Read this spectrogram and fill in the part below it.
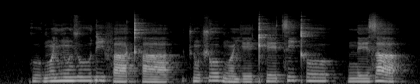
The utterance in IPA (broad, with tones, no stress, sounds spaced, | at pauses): k uː˨ ɡʷ ã˦ ɲ ũ˦ z uː˦ ɗ i˦ f aː˨ kʰ aː˨ | t͡ʃ ũ˨ ʃ oː˦ ɡʷ ã˨ j eː˨ kʰ eː˦ t͡s iː˦ kʰ oː˦ | n eː˨ z a˦˨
